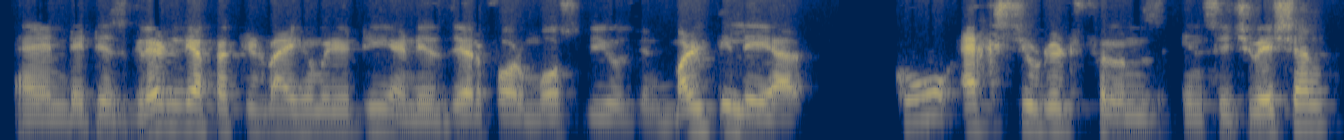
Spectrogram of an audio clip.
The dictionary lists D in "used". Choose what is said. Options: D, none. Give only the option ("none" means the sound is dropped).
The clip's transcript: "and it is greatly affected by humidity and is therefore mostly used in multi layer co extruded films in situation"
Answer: D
